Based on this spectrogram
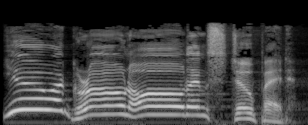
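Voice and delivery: high, slow, drawn-out giantess scolding; loud scolding cry. A narrator's reading. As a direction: cry it out high at your foolish husband. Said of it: "cried the lady in her loud tones".

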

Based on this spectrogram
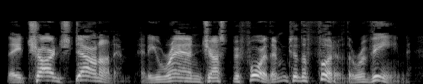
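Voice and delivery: usual speaking voice

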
